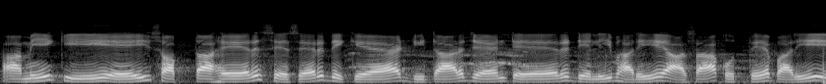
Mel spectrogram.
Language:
Bangla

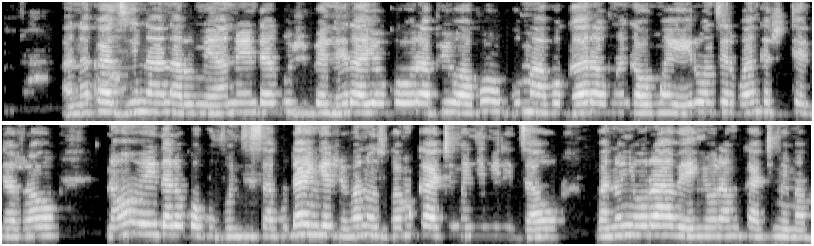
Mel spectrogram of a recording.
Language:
Ndau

